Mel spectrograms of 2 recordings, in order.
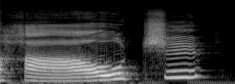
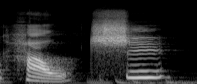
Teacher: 我们通常只发半3声，发到最低的音就停了，而不会再拉回高音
